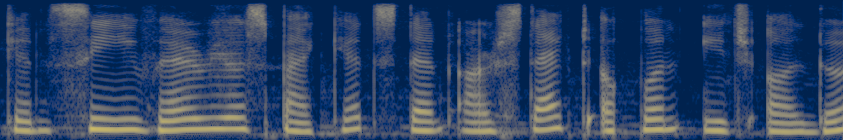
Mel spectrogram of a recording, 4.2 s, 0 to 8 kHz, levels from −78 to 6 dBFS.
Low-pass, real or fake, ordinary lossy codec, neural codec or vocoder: 7.2 kHz; fake; none; codec, 16 kHz, 4 kbps, X-Codec, HuBERT features, trained on balanced general audio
